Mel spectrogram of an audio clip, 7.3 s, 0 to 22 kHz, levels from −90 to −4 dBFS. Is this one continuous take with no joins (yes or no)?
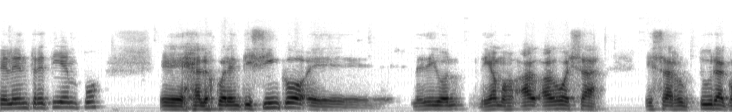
no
